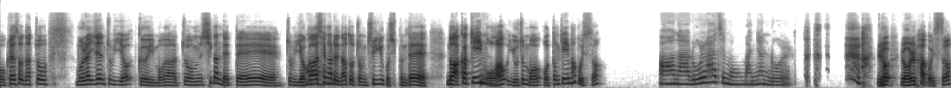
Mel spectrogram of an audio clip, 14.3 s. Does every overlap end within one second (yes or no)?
yes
